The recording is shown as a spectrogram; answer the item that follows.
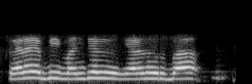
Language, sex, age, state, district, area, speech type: Tamil, female, 30-45, Tamil Nadu, Tiruvannamalai, rural, conversation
